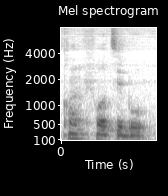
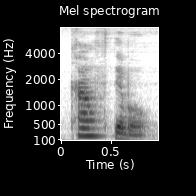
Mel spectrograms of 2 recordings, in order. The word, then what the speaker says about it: comfortable: Now many persons pronounce this as comfortable.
